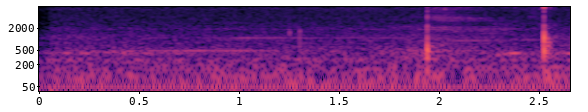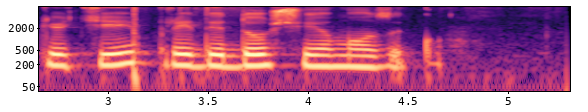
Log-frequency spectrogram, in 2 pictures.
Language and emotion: Russian, neutral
